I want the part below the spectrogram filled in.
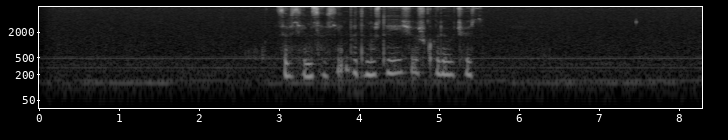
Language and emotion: Russian, neutral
